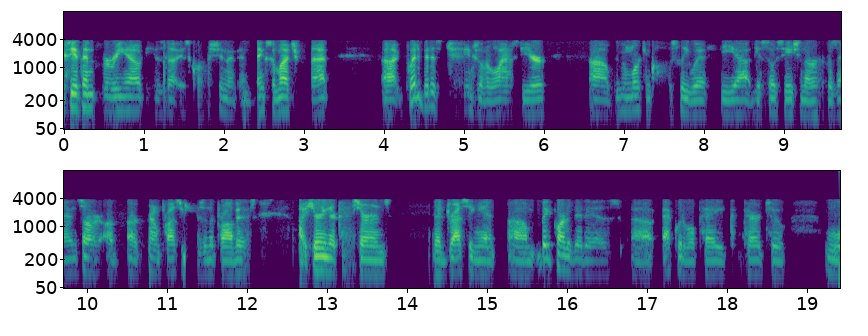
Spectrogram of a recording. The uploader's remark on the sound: Public Safety Telephone Town Hall (Calgary). Interactive telephone town hall.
